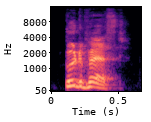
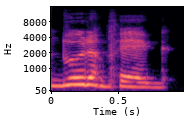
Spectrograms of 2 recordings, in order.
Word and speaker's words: Budapest: My first pronunciation of this was Buddha pig. I mean, pest is a word you should probably know Buddha pig.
